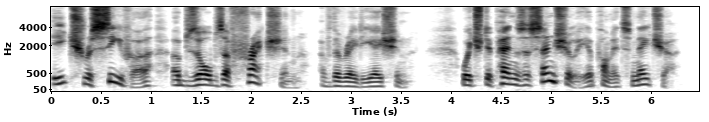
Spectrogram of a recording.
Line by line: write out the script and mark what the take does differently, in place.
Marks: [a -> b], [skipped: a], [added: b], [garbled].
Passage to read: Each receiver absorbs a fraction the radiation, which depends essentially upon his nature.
Each receiver absorbs a fraction [added: of] the radiation, which depends essentially upon [his -> its] nature.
